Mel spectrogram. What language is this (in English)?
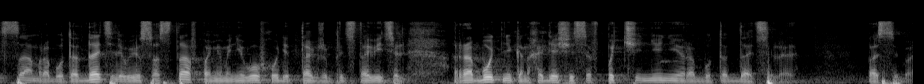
Kazakh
